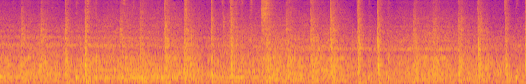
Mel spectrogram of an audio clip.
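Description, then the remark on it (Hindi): A local train passing Naihati and Halisahar rolls along with a steady, loud rumble and a repeating clickety-clack of wheels over rail joints, sharp metallic clicks recurring through the whole stretch, with no voices. “local जब नैहाटी और हाली शहर के पास से निकली”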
